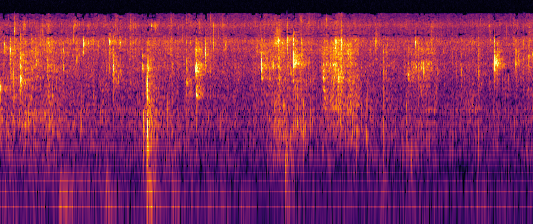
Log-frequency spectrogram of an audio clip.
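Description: Battered eggplant strips shallow-frying in hot oil: a faint sizzle with scattered sharp pops and crackles.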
